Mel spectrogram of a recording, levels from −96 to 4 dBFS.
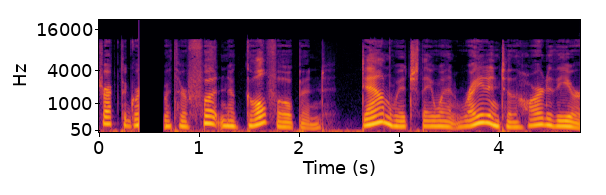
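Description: A speech clip with a stream reconnect from 0.40 to 0.67 s. The audio drops out for 255 ms. The connection broke and the player restarted its decoder mid-stream. When sound returns, it resumes roughly 0.2 s further on, so a short stretch of speech is skipped.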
